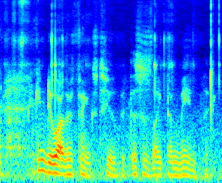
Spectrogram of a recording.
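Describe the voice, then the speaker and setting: Quiet, fairly low male voice at a moderate pace, ordinary pitch variation, noticeable background noise. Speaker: copywriting teacher vlogger. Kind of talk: casual walking vlog monologue. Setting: outdoors, walking on street early morning. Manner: keeping voice down, quiet; halting, many fillers.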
